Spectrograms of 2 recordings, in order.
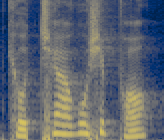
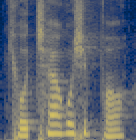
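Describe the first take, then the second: No difference in how they are said.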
